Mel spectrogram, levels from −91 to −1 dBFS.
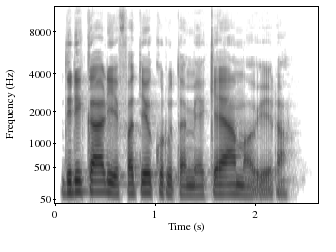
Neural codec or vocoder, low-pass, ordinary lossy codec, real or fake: none; none; none; real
